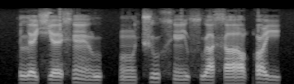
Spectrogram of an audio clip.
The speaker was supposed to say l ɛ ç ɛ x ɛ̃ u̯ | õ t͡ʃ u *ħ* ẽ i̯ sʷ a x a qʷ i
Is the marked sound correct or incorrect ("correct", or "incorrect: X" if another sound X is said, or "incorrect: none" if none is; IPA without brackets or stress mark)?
incorrect: x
